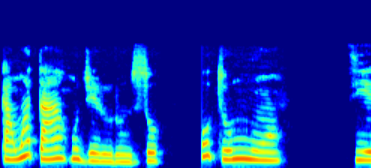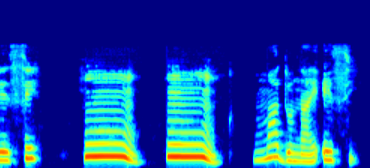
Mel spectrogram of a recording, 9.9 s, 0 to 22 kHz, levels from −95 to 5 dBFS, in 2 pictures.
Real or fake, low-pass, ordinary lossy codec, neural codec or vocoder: real; 7.2 kHz; none; none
